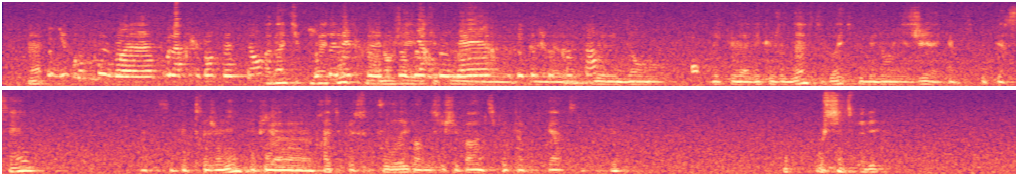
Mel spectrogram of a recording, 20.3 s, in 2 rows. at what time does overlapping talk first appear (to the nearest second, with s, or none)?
3 s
